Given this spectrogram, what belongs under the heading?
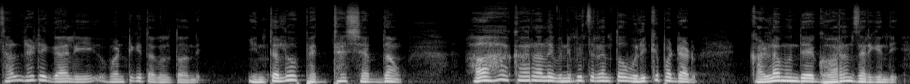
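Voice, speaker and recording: A man narrating a story audiobook in a steady, formal reading manner. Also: medium pitch.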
